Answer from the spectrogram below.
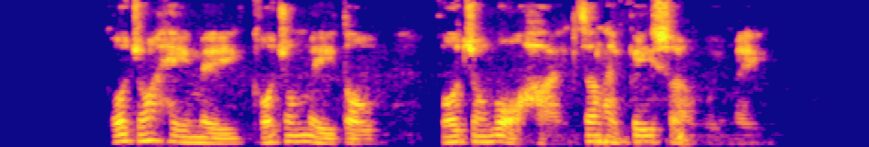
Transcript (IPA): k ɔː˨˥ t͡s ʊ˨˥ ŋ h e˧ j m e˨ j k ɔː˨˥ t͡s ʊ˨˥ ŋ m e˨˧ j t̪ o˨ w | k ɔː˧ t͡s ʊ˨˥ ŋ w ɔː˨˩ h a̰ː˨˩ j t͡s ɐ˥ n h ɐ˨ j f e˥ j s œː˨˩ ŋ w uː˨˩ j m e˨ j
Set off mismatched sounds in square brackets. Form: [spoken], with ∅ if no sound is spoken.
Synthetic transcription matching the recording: k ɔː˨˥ t͡s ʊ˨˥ ŋ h e˧ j m e˨ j k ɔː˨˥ t͡s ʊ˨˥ ŋ m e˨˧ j t̪ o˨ w | k [ɔː˨˥] t͡s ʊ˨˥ ŋ w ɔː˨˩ h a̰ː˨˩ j t͡s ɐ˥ n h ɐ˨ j f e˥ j s œː˨˩ ŋ w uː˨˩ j m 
